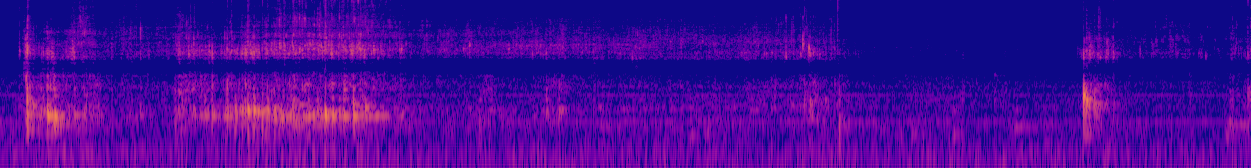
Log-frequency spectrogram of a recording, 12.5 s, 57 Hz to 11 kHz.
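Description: Cold water poured from a stainless steel pot into a plastic fermenter of foamy beer wort, splashing into the liquid, loudest in the first few seconds and then a quieter stream, with a couple of light knocks later on. The water is topping up the wort to bring it down from 26 degrees.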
